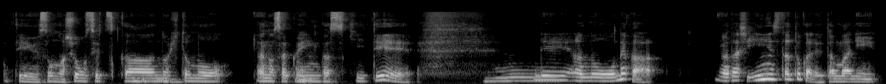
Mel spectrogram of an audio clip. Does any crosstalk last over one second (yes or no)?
no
